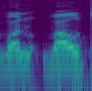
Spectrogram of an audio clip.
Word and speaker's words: Roald: Anyway, the final bit of word on the street was about, she's gonna tell me off for saying it wrong, but it's Ronald Dahl. – Roald Dahl, everybody. Roald Dahl. – Ronald Dahl. – Why are you saying Ronald? It's not fucking Ronald. Ronald McDonald.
